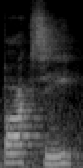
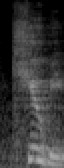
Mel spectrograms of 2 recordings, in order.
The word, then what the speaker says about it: Qbby: Basically, take control of a character named Boxy. Boxy. No, I said it wrong. It's QB, which is QBBY.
